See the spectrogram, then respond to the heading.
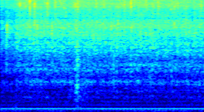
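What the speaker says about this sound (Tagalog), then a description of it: "And then mix, gisa-gisa, gisa-gisa." Vegetables and shrimp sauté in a hot pan with pepper and salt for butter shrimp fried rice, a steady close sizzle with faint stirring and no talk.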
